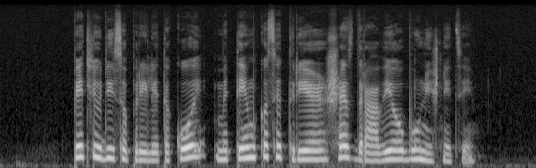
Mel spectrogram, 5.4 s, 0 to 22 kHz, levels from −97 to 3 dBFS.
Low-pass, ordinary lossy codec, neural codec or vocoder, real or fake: 19.8 kHz; none; vocoder, 44.1 kHz, 128 mel bands every 512 samples, BigVGAN v2; fake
